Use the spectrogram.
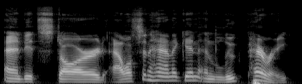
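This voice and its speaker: A man co-hosting a podcast in casual discussion, often halting and qualifying what he says. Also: mid-range voice, animated, pushed and bright, dry recording, studio quality. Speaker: podcast co-host.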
